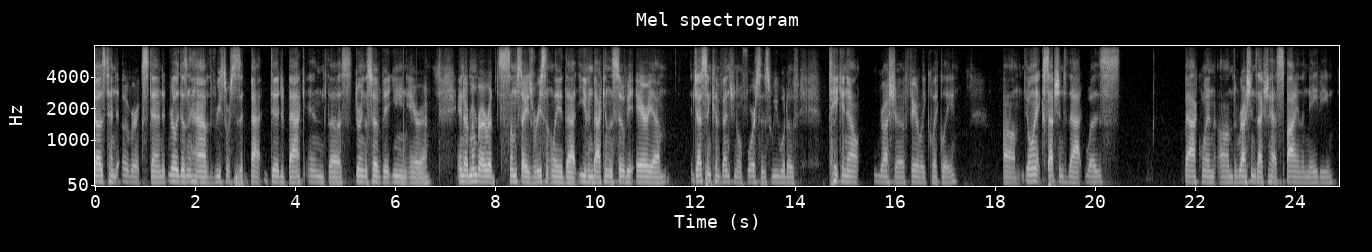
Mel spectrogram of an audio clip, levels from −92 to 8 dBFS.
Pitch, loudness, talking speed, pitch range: 115 Hz, -22 LUFS, 160 wpm, 110-120 Hz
